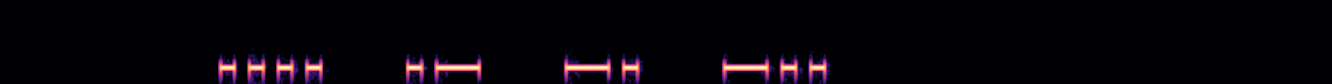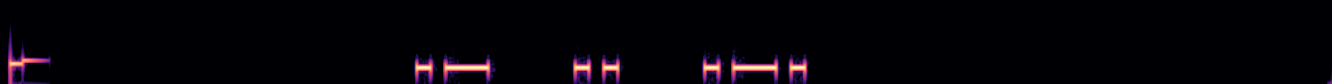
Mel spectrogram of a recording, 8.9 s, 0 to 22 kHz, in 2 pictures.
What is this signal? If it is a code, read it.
Morse code, heard as a keyed tone, about 25 wpm, spaced as for 18 wpm, 690 Hz. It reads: HAND AIR
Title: 2x Character Spacing - Top 200 Words - 25wpm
